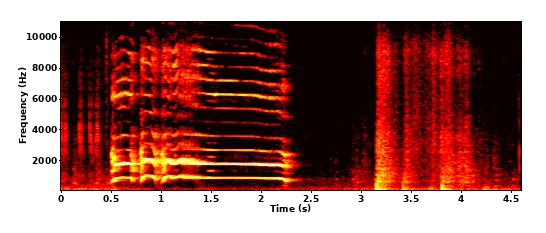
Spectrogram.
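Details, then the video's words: Backyard rooster crowing in a coop where chickens are eating: one long, loud, harmonic crow of about two seconds holding a steady pitch, followed by scratchy pecking and rustling noises. "Backyard Chickens Eating In The Coop! Hens Clucking Roosters Crowing"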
